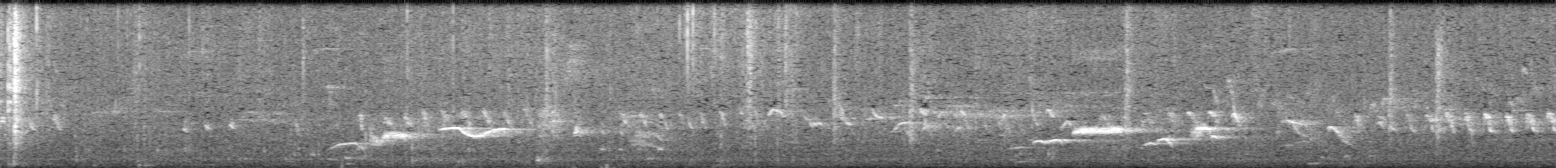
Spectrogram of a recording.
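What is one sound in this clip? Hands sprinkle shredded meat onto sauced pizza dough.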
